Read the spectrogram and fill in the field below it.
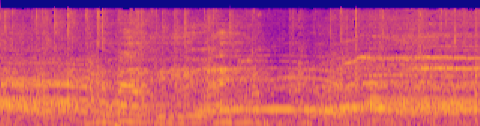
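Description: A crowd sings along and cheers.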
